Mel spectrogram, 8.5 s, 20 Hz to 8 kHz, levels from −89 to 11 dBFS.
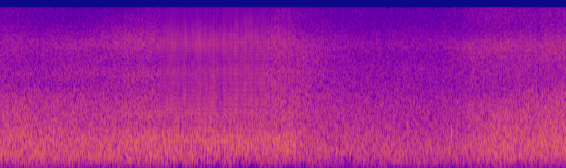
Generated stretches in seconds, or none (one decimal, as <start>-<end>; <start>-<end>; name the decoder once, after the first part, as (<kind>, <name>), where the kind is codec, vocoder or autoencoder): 2.4-4.0 (vocoder, Vocos)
